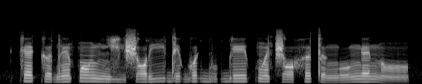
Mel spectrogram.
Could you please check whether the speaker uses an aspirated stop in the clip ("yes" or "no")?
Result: no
